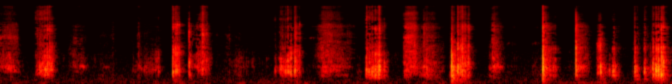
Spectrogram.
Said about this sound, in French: On va couper au ciseau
